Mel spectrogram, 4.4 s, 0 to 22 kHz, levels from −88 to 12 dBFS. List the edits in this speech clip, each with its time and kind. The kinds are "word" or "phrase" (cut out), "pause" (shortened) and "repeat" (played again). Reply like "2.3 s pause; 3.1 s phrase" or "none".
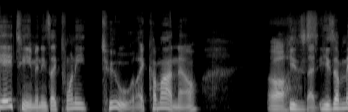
none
